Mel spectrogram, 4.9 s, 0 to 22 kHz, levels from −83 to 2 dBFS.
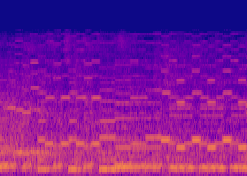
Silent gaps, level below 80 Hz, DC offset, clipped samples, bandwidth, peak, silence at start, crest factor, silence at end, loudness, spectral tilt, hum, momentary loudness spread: none; -58 dBFS; under 0.1%; under 0.1%; 11 kHz; -14 dBFS; 0 s; 12 dB; 0 s; -28 LUFS; -5.5 dB/octave; none; 3 LU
